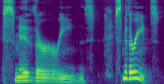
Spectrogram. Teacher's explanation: The TH makes the voiced sound z-z, like father and mother.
